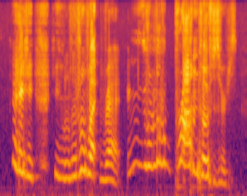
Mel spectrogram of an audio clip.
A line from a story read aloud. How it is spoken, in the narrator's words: Rain laughed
